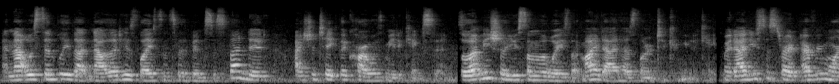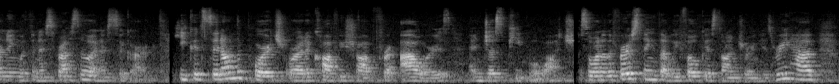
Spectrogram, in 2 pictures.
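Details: Adult narrator; no disorder.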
